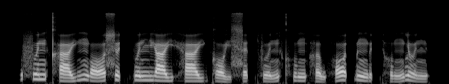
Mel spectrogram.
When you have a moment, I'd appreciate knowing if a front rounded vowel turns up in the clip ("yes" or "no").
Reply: no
